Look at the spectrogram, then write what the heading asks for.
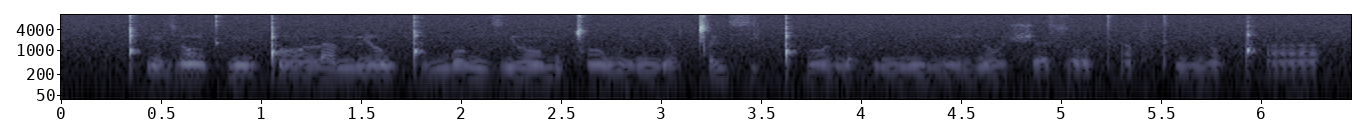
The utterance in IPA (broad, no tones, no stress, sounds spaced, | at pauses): ǃʼ ĩ z õː kʼ ĩː ǃ õː l a m lʲ õː w ɡ͡ǃ ɪ m o ŋ zʲ õː m ǀ õ w ɪ ŋ ɪ o̯ ǀ ə lʲ sʲ ə ǃʰ õ n ə v i ŋ ĩ m ĩ lʲ n õ ʃ ə z o tʼ ã f tʼ ĩː o̯ ǃʼ ã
